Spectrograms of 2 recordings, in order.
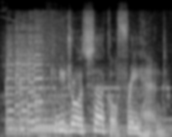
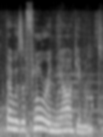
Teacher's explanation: Just remember the r sound is not very strong.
